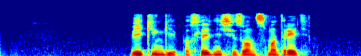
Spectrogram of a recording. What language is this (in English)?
Russian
